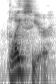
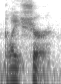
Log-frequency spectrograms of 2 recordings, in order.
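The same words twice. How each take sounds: First: It is said with the British pronunciation. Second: It is said with the American pronunciation. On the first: "When I was there, the few times I heard it, it was like glacier" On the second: "we pronounce it like G L A Y S H E R"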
